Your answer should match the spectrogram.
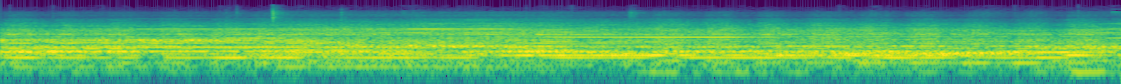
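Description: Lap steel guitar and electric guitar playing a dense, sustained drone of many held, ringing tones, with no beat or break.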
